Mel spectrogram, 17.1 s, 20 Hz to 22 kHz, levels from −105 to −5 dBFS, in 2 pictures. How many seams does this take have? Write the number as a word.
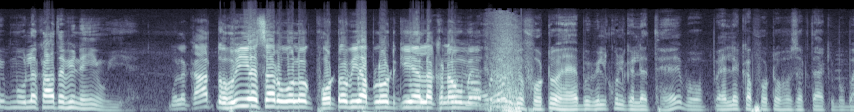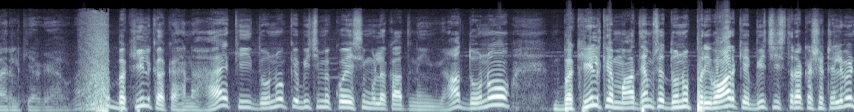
two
